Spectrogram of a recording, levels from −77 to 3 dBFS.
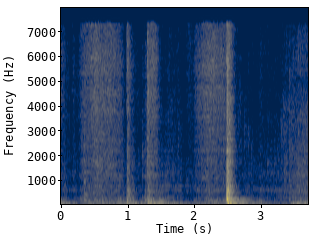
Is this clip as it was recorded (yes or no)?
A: yes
